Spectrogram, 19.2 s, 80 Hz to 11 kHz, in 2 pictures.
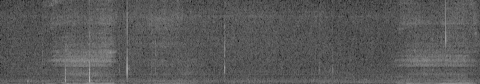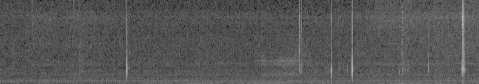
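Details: Xiaoxiao the cat snoring in sleep indoors; two slow, breathy snores near 1.5 and 8.5 seconds, each a low rumbling sweep with airy hiss above, separated by quiet breathing and scattered small clicks.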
